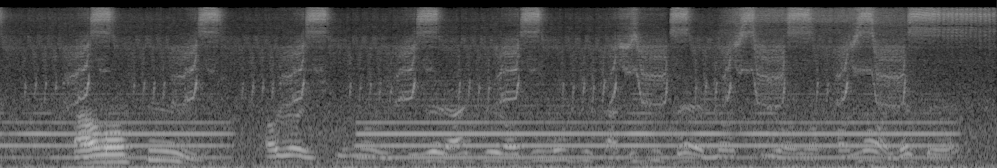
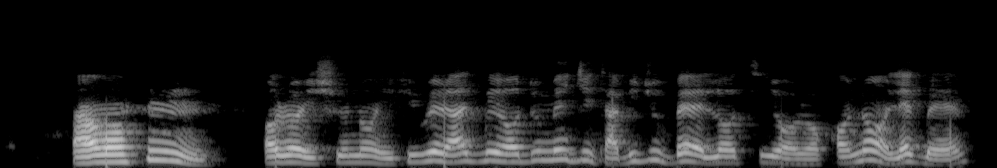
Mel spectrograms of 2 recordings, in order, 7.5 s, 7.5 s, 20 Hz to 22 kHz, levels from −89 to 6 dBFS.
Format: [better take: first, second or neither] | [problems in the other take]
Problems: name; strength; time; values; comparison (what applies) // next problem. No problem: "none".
second | background sound (Wind instrument, woodwind instrument + Stream); 4 dB above the speech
